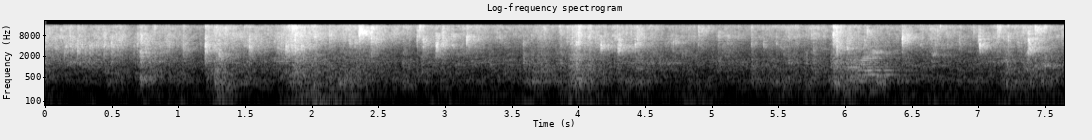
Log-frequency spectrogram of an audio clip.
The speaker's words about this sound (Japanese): 今、お顔を流してます。もうすごいすっきりする。泡とかをシャワーで流していって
